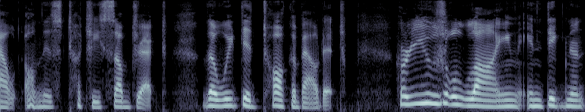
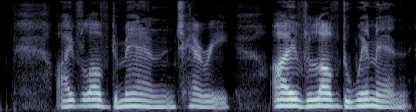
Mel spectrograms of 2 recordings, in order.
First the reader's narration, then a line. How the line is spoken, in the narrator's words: would begin with a deep sigh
